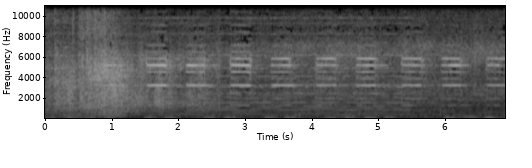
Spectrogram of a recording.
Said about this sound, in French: Coupez les alarmes. Alarme système Vito. Alarme système Vito.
